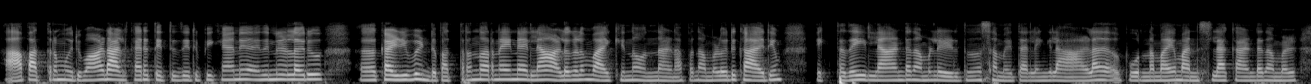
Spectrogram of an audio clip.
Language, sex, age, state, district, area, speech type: Malayalam, female, 18-30, Kerala, Malappuram, rural, spontaneous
